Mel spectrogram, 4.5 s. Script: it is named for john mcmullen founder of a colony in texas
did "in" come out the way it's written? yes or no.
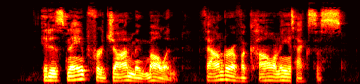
no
